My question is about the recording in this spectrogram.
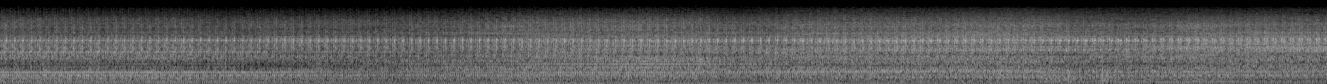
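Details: J20A engine, 2010, cold: steady, fairly regular knock about three per second over a bright top-end clatter. Began near 10,000 km and grew after oil changes; valves, compression and oil pressure fine. Cause: scored crankshaft journal, cylinder 3; short block replaced.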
